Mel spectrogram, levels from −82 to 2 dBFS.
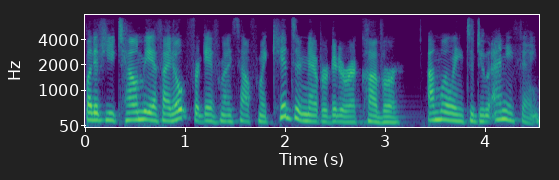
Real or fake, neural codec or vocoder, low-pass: fake; codec, 16 kHz, 1 kbps, X-Codec, HuBERT features, trained on general audio; 7.2 kHz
